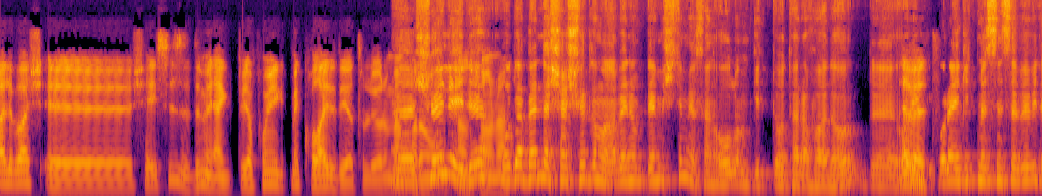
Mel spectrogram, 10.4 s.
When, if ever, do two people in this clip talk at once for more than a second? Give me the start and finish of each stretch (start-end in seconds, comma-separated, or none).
3.9-5.1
